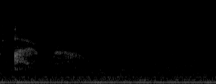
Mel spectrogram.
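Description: Two short close-mic whispered sounds about a quarter and three-quarters of a second in, over a low steady hum; otherwise near silence.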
